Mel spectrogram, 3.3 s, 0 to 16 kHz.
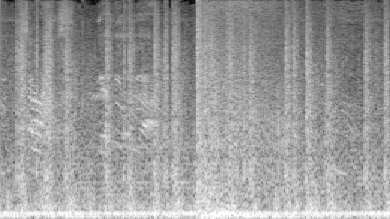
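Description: Artillery and machine-gun fire rattle through a 4v4 War Alert strategy battle as a dense, continuous crackle of shots over a low steady hum, sustained throughout.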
